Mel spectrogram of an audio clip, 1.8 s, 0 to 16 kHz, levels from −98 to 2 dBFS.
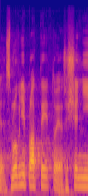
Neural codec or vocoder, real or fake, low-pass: none; real; 14.4 kHz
